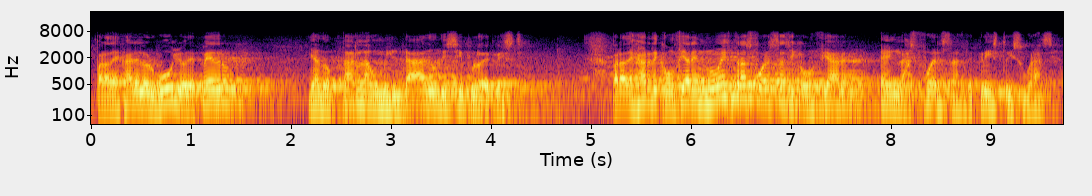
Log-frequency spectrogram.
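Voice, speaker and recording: Pastor, male, high voice, emphatic sermon delivery, reverberant church hall recording. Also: lively intonation, fairly quick, a little mellow, slight background noise. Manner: emphatic preaching with rhetorical asides. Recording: echoey church hall, dull lo-fi sound.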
